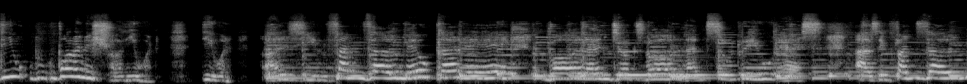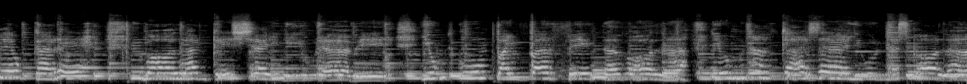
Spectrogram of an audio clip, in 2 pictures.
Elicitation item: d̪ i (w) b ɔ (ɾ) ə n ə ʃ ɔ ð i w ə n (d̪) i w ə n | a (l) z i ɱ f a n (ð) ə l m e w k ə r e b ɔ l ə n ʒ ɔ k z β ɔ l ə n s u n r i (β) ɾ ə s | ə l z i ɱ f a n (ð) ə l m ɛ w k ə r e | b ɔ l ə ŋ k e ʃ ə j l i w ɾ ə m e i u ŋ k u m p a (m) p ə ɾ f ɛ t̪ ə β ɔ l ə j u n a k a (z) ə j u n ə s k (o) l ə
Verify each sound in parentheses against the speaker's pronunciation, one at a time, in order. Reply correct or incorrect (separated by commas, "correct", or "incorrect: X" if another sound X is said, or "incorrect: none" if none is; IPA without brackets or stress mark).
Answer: correct, incorrect: l, correct, correct, incorrect: z, incorrect: w, incorrect: z, incorrect: ɲ, correct, incorrect: ɔ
